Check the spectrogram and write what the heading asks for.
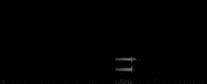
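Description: A single dial-pad touch tone from a OnePlus 3T smartphone's speaker as the '1' key is pressed in the phone app: one short two-note beep about a second in.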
